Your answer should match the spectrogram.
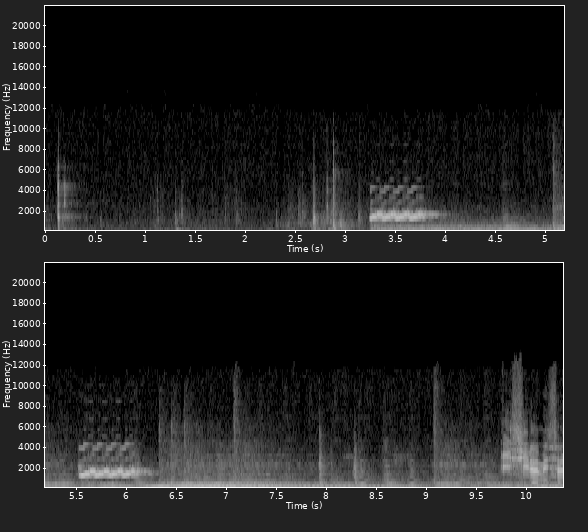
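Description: A telephone rings in repeated electronic trills, two bursts separated by a pause, clear over a soft dramatic music bed with a ticking undertone.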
